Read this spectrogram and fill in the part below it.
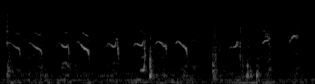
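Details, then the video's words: Grey francolin (gora teetar) chicks from India calling: clear, high, down-slurred peeps in a rapid series, some softer, over a quiet background with one or two low clucks. "grey pheasants chicks sweet awaz,indian gora teetar chicks"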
